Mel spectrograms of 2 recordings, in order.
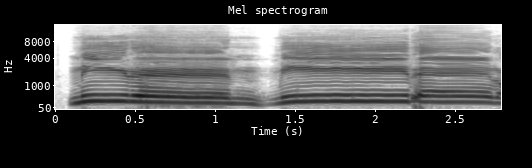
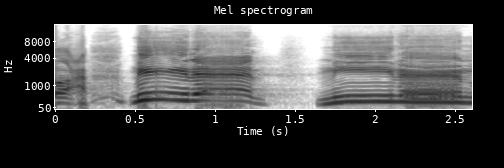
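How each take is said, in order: First: Louder, higher, fed-up shout; healed man losing patience with the Pharisees, exasperated yell. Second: Slow, higher, pleading desperation; healed man pleading with the Pharisees, slow desperate cry. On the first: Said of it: "Es posible que ya estaba gritando". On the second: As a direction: drag it out like a man at his wits' end. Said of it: "o desesperado". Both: Acted.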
